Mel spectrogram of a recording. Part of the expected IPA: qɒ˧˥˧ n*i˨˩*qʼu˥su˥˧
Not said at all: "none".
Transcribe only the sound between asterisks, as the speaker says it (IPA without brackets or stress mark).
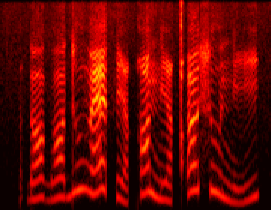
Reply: i˨˩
